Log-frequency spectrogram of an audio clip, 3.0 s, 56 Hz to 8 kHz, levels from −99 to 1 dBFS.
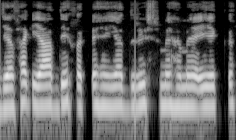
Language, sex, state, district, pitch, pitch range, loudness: Hindi, male, Uttar Pradesh, Etah, 190 Hz, 185-195 Hz, -18 LUFS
